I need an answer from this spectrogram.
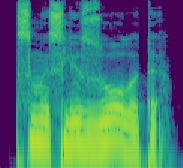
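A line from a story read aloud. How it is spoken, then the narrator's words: Hissing. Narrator (Russian): прошипел Эл-Ахар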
